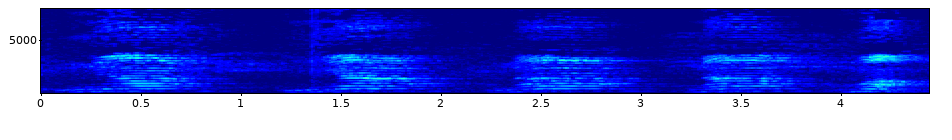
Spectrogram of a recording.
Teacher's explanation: ಮೂಗಿನಿಂದ ಉಚ್ಚಾರ ಮಾಡ್ತಕ್ಕಂಥ ಅಕ್ಷರಗಳನ್ನ ಅನುನಾಸಿಕ ಅಂತ ನೋಡ್ರಿ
